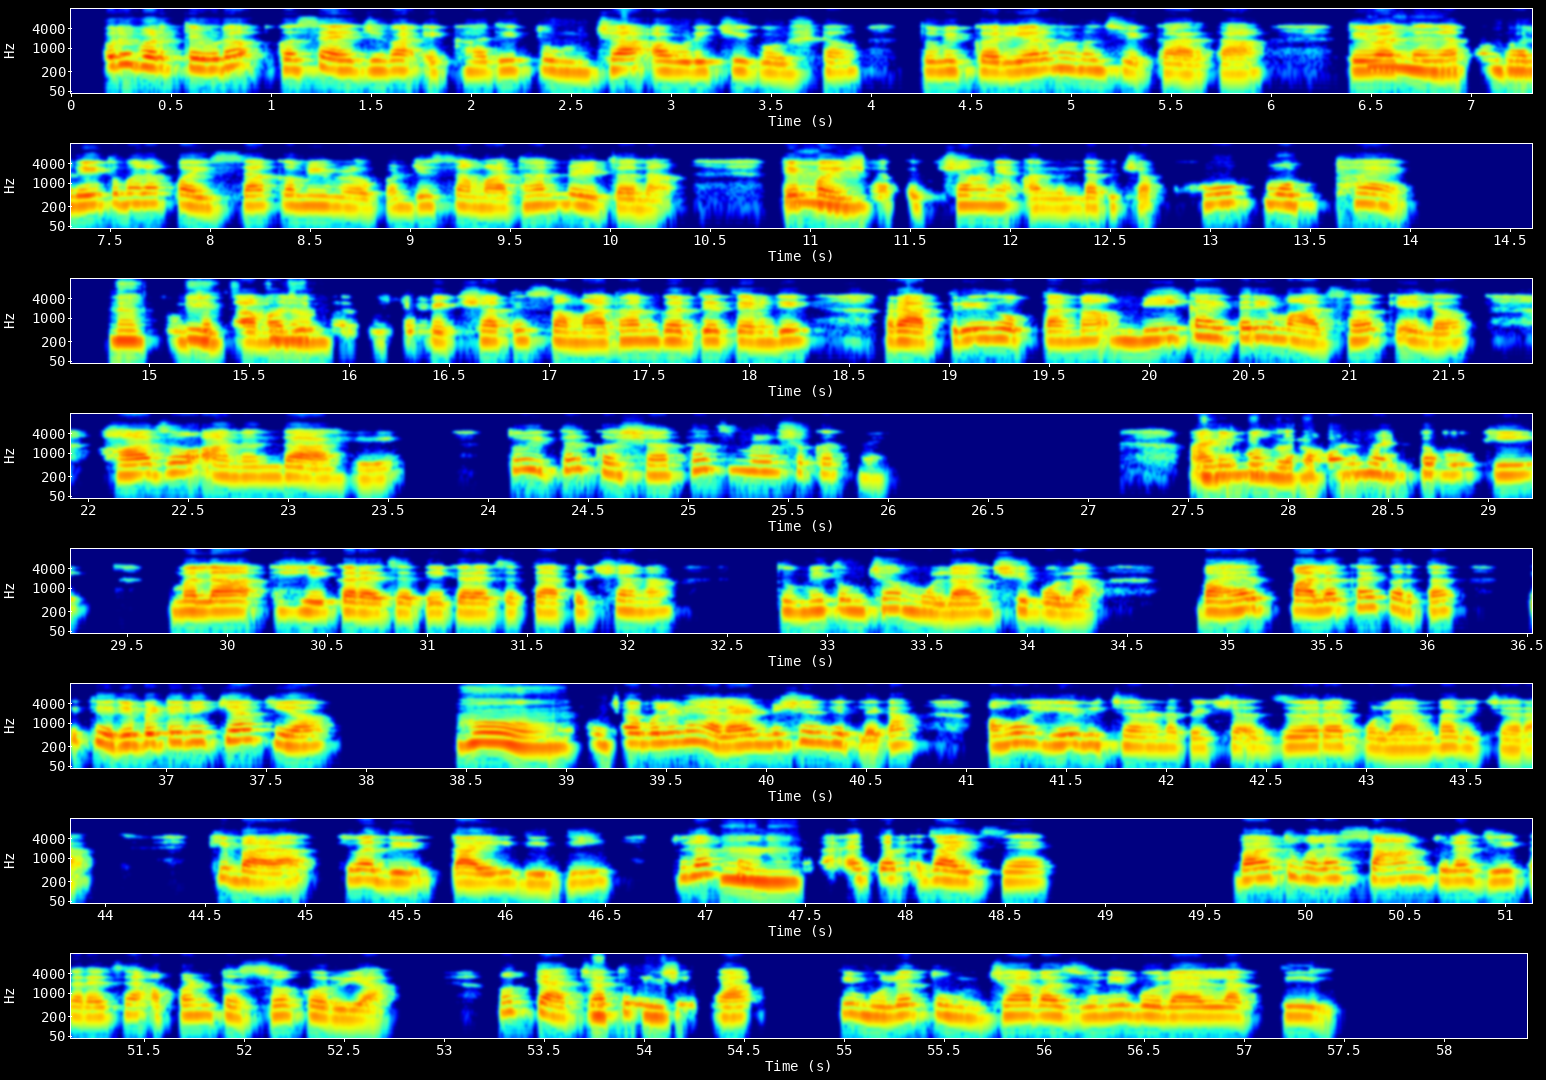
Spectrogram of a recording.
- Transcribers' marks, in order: in Hindi: "तेरे बेटे ने क्या किया?"; other background noise
- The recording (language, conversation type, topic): Marathi, podcast, आई-वडिलांना तुमच्या करिअरबाबत कोणत्या अपेक्षा असतात?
